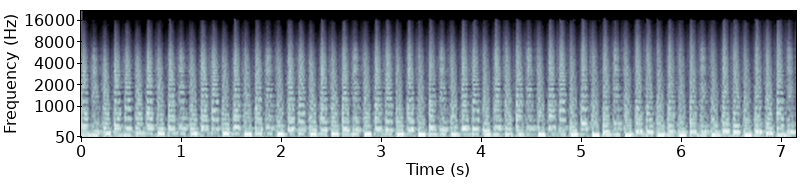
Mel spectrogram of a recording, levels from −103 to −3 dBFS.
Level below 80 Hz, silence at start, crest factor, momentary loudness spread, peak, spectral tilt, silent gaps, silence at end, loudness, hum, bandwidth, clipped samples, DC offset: -30 dBFS; 0 s; 12 dB; 2 LU; -2 dBFS; -6 dB/octave; none; 0 s; -15 LUFS; none; 12.5 kHz; under 0.1%; under 0.1%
